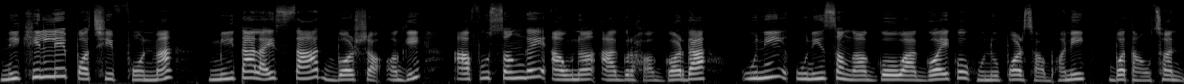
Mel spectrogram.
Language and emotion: Nepali, neutral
